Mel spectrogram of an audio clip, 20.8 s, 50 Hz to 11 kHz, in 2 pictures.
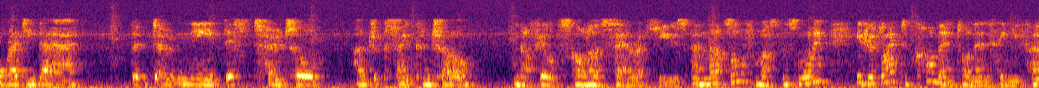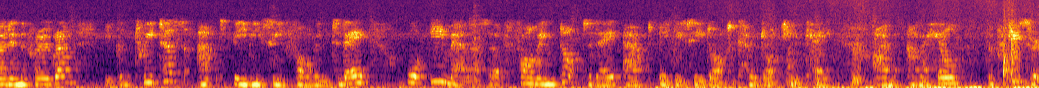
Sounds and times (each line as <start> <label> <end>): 14.6 radio 20.7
